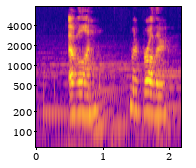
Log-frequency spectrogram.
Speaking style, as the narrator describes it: she answered softly and tenderly

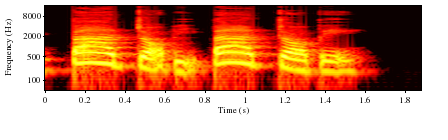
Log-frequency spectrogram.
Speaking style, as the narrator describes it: shouting

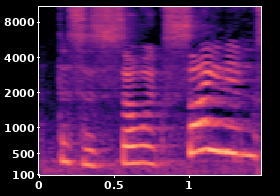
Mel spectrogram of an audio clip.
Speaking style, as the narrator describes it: squealed Pinkie Pie

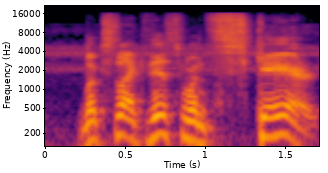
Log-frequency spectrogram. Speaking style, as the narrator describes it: Jeff shouted

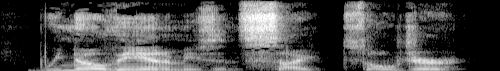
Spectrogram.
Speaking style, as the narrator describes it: Helmer snapped

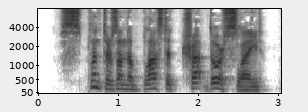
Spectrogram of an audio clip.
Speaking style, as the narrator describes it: muttered Lorenzo

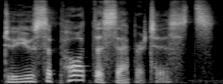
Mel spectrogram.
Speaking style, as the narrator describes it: Shaktai asked quietly

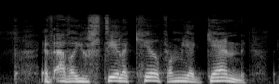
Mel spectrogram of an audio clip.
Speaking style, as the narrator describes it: he spat, sincerity dripping from his false words

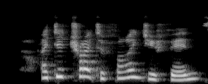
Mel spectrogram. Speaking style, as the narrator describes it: said Amir anxiously

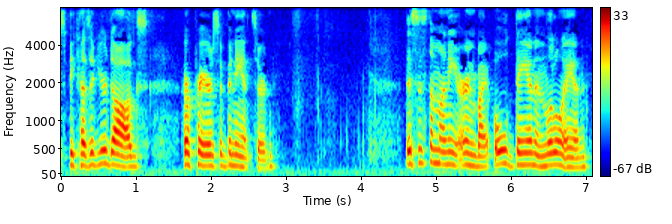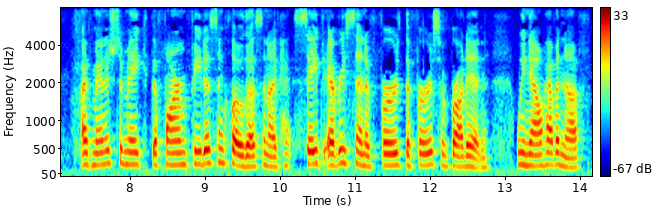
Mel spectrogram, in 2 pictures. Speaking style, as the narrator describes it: he said in a low voice

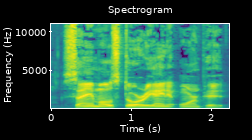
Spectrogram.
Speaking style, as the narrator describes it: X-Ray had said

